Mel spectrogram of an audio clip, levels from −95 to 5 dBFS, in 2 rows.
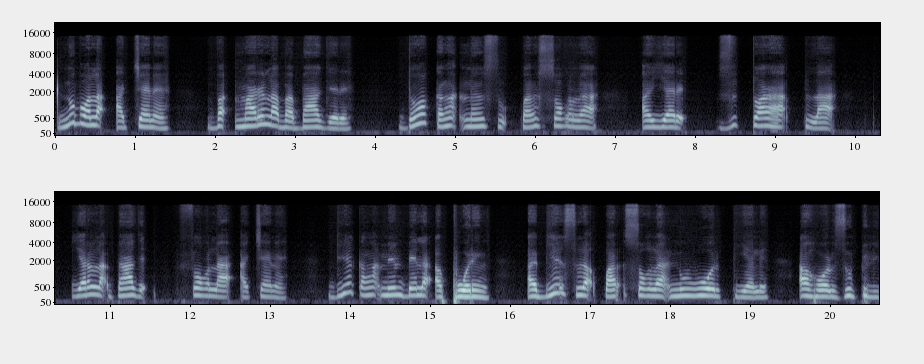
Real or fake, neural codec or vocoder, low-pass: fake; autoencoder, 48 kHz, 32 numbers a frame, DAC-VAE, trained on Japanese speech; 14.4 kHz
